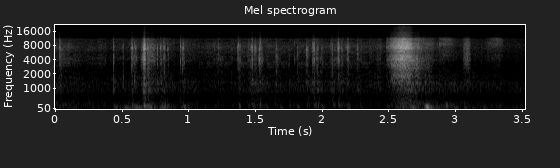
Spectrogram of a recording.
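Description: Typing on a computer keyboard produces soft, close clicks in an irregular stream, closing with one sharper, louder keystroke in a quiet room with no talk.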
